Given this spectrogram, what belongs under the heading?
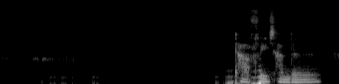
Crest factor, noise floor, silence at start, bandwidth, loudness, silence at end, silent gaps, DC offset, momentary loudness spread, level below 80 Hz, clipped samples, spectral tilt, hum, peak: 26 dB; -87 dBFS; 2.25 s; 13.5 kHz; -31 LUFS; 0.2 s; none; under 0.1%; 13 LU; -34 dBFS; under 0.1%; -6 dB/octave; none; -6 dBFS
